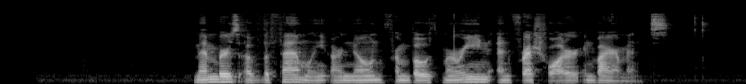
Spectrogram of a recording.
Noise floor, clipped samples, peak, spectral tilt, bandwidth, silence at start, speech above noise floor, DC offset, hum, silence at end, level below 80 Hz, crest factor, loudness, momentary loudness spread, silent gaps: -62 dBFS; under 0.1%; -2 dBFS; -5 dB/octave; 11.5 kHz; 1.95 s; 40 dB; under 0.1%; none; 0.8 s; -50 dBFS; 22 dB; -23 LUFS; 10 LU; none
